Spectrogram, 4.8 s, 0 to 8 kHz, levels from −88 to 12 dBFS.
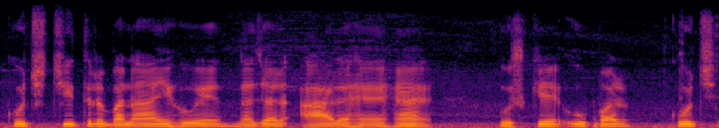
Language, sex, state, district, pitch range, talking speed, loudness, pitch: Hindi, male, Bihar, Patna, 115-130 Hz, 135 wpm, -17 LUFS, 120 Hz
